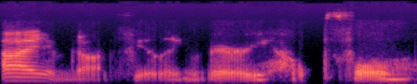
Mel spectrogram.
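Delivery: very quiet, whispered grumble under the breath. Narrating a story, voicing a character who was just shot, muttering to himself. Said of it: "he mutters to himself".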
